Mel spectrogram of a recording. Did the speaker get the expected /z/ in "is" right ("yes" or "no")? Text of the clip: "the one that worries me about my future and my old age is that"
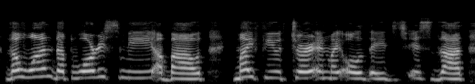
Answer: no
